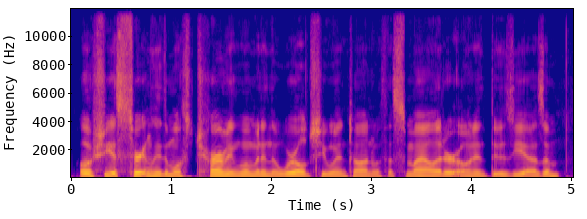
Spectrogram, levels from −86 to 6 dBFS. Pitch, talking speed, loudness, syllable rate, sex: 135 Hz, 250 wpm, -18 LUFS, 5.9 syllables/s, male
